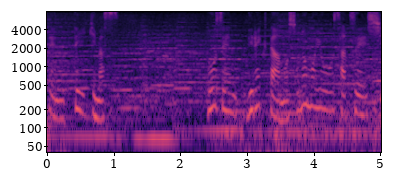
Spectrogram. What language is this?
Japanese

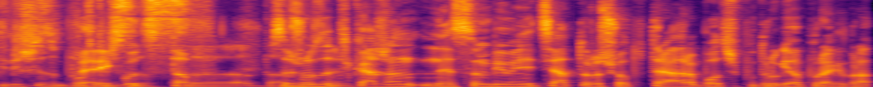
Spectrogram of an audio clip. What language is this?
Bulgarian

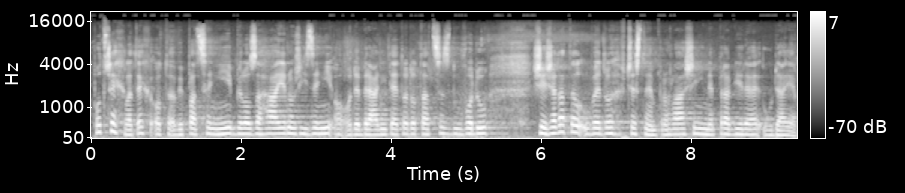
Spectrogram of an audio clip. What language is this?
Czech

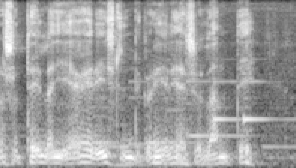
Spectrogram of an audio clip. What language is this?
Icelandic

